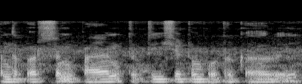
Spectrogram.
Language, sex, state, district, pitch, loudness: Tamil, male, Tamil Nadu, Nilgiris, 120 Hz, -15 LUFS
